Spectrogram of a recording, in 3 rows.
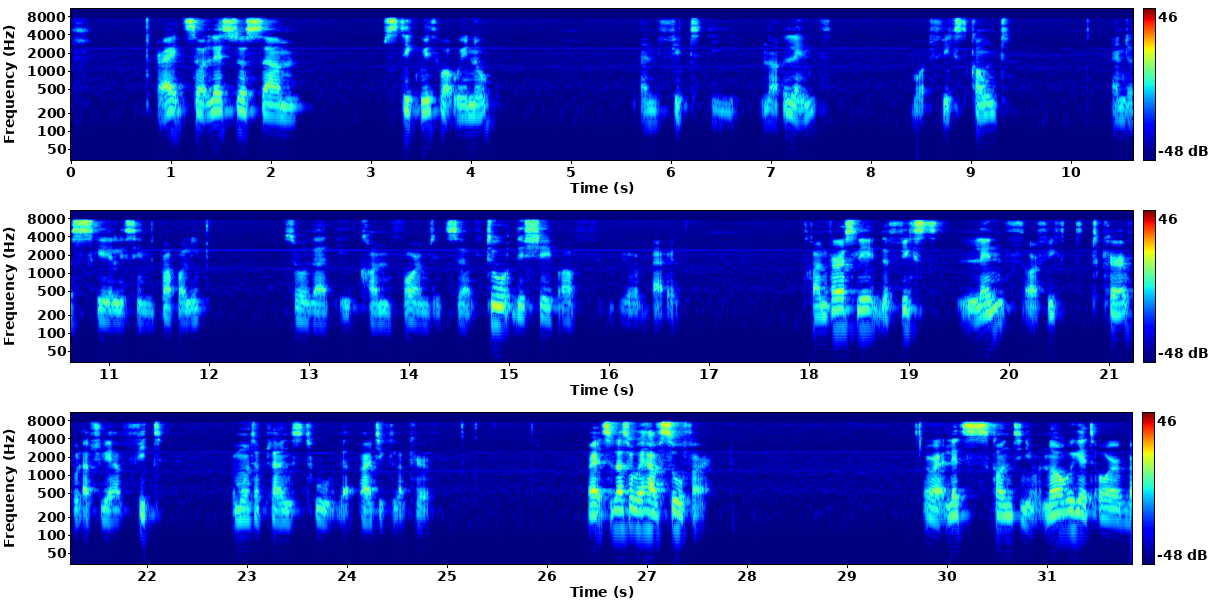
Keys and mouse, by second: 0.7-3.9 drag, 5.2-6.7 drag, 8.9-11.4 drag, 11.7-13.2 right drag, 13.2 s, 21.5-23.0 middle drag, 27.1 Tab, 27.6 Tab.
